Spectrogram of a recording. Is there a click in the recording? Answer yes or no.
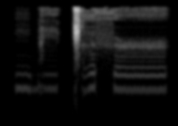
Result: yes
